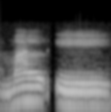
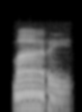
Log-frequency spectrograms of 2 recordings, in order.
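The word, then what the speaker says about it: 말이: tulisannya adalah mal'i, tapi dibacanya mari.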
